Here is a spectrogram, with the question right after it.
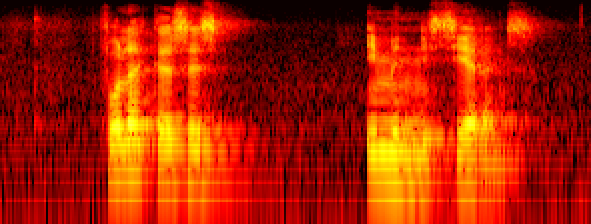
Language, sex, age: Afrikaans, male, 19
